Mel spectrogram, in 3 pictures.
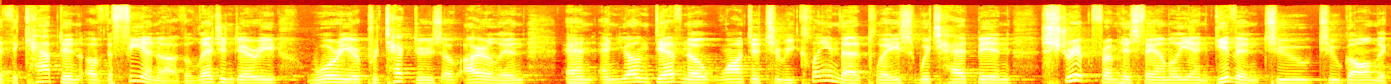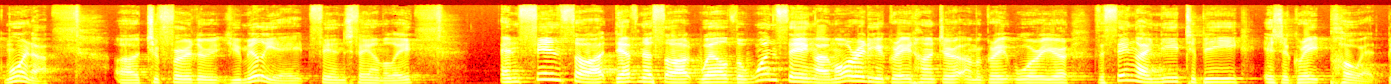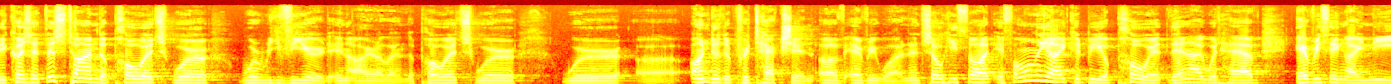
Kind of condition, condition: setting, live audience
